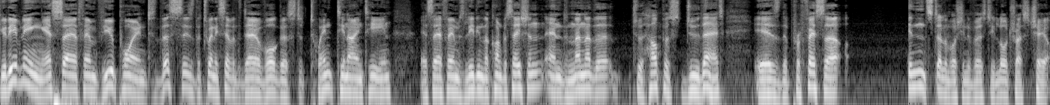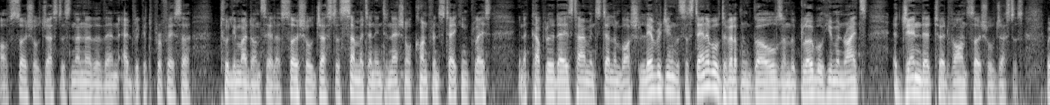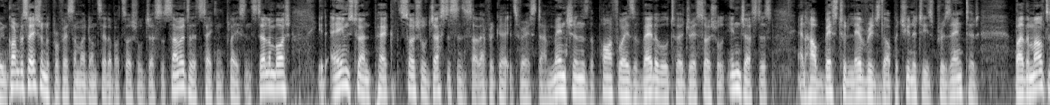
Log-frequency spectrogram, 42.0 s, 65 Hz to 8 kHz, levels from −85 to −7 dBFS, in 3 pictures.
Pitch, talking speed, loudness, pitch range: 105 Hz, 170 wpm, -20 LUFS, 95-120 Hz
